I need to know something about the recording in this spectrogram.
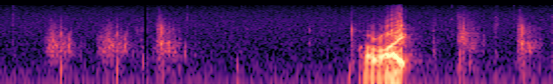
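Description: Stone blocks crack and crumble as a pickaxe digs into them.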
